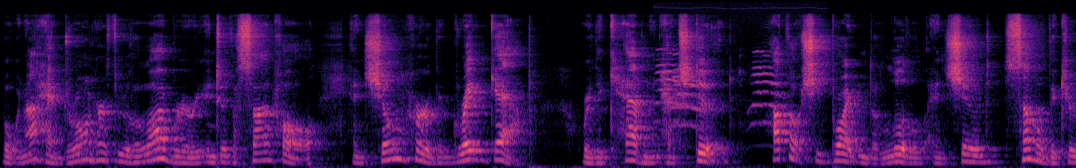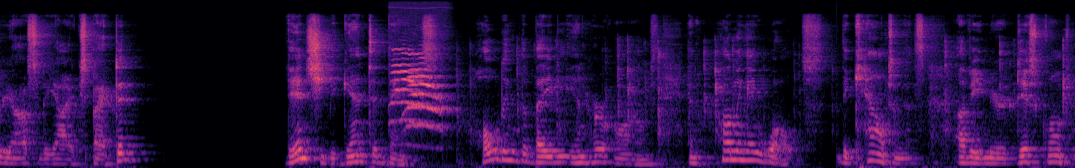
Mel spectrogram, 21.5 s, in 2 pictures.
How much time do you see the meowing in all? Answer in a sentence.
The meowing can be heard for 2 seconds in total.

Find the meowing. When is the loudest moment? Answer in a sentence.
The loudest moment of the meowing is at 15 seconds.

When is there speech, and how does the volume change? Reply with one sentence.
The speech can be heard from 0.0 to 12.1 s, at a steady volume; and from 13.6 to 21.4 s, at a steady volume.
